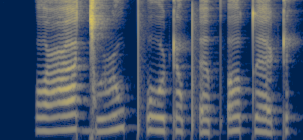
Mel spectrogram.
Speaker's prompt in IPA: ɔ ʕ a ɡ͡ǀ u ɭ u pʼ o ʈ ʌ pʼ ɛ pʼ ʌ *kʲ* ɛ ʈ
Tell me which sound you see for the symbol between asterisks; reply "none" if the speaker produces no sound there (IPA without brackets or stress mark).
t̪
